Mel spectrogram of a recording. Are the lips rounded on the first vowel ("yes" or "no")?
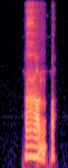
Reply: no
